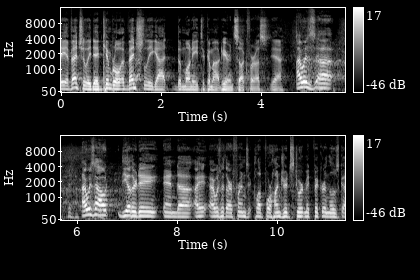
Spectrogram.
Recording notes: Live From Gman Tavern in Chicago!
